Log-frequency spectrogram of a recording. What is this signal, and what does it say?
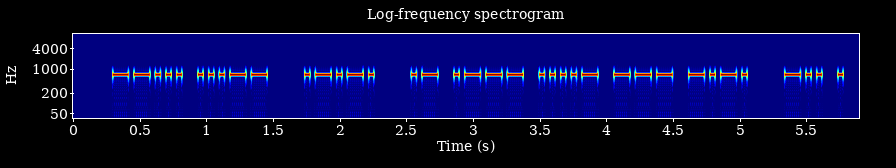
Morse code, heard as a keyed tone, about 30 wpm, 700 Hz. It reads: 73 <AR> AJ4OC DE
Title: Practice QSO - Exchange 4 - Ending - 30wpm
